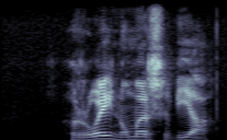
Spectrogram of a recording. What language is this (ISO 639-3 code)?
afr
